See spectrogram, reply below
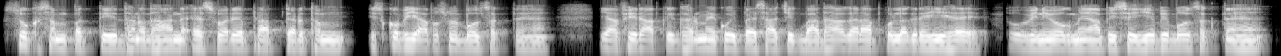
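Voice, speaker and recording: Guy teaching mantras, chants them slow and steady, kinda muffled lo-fi audio. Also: medium pitch. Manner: slow measured chanting of Sanskrit verses. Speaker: spiritual teacher. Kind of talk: devotional instruction with mantra recitation.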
